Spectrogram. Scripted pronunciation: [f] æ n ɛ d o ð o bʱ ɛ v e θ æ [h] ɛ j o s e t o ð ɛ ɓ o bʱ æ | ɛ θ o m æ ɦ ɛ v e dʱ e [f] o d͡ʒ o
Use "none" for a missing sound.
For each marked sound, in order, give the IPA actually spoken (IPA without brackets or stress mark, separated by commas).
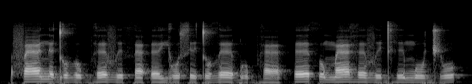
f, ʔ, m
